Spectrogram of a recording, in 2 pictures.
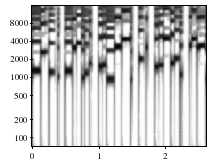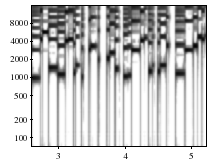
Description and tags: SciFi, Beeping Technology 03
SciFi, Beeping Technology
This sound can for example be used for robots - you name it!
sci-fi, computer, droid, android, beeping, robotics, electronics, robot, data, information, tech, technology, high-tech, beep, robotic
